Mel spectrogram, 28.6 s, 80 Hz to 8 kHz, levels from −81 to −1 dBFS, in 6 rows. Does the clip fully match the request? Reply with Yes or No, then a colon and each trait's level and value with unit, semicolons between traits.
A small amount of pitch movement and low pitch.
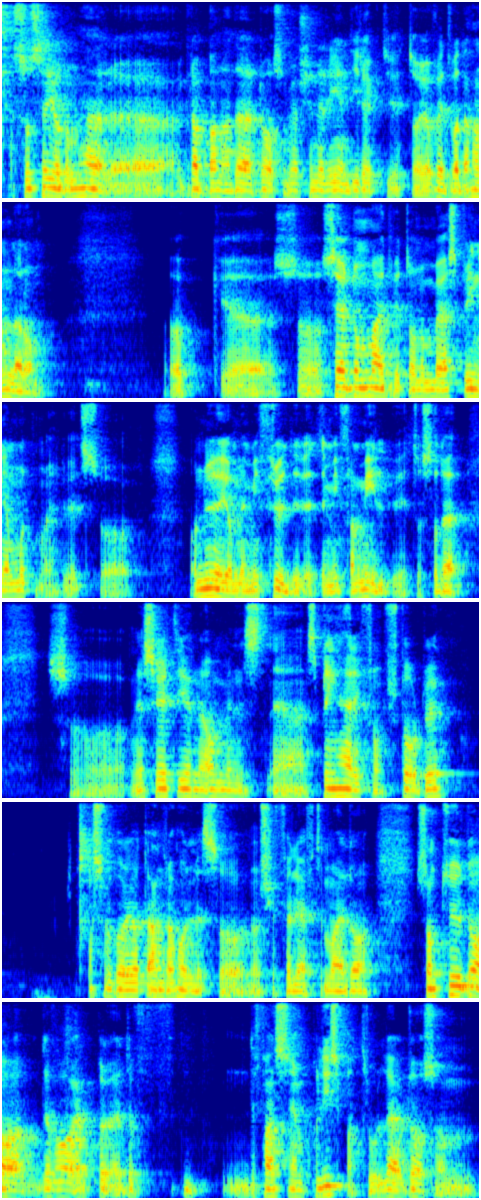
Yes: narrow, 1.8 semitones; low, 110 Hz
